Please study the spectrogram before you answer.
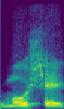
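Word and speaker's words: משה: How do you pronounce Moses in Hebrew? Moshe, correct? No problem.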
